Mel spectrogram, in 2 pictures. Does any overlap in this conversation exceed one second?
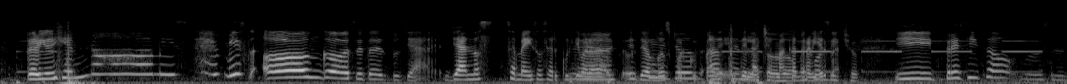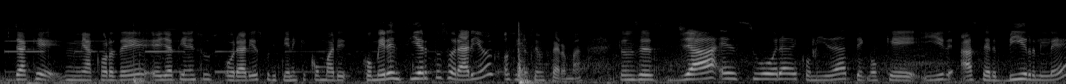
Yes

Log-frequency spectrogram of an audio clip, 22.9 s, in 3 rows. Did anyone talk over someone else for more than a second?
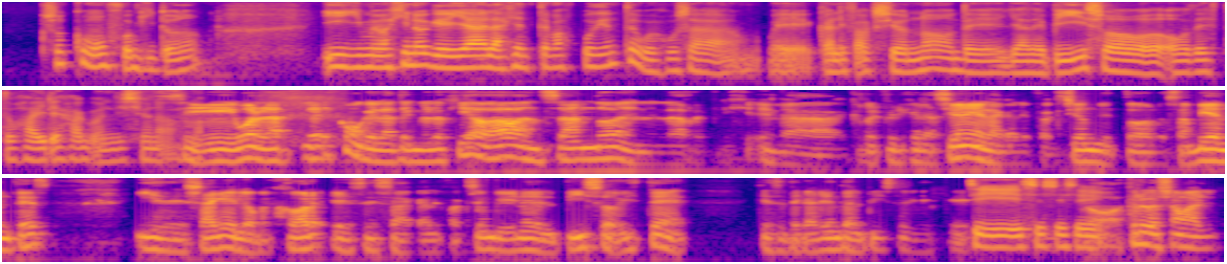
No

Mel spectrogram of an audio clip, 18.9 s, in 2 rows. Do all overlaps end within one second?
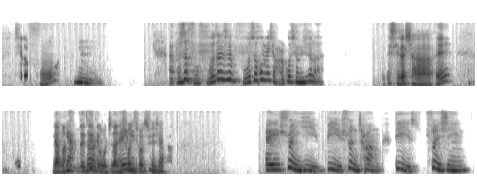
No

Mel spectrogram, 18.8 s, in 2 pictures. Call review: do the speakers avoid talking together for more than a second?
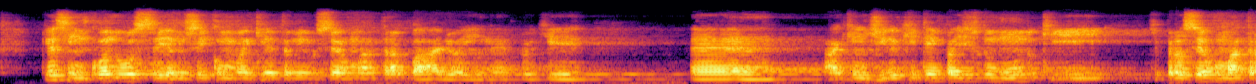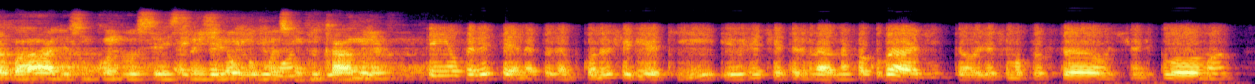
No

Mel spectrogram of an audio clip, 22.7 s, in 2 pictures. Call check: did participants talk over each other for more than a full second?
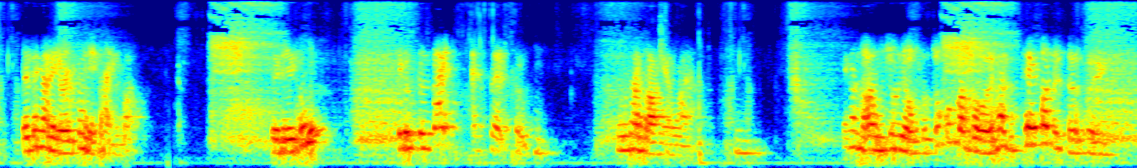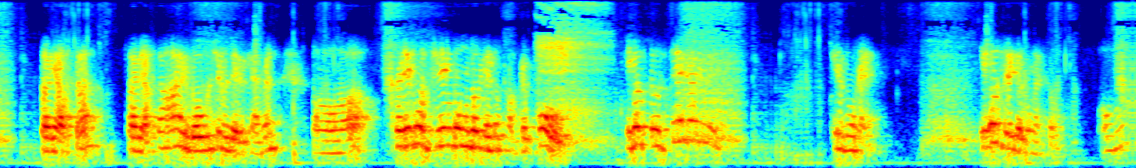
No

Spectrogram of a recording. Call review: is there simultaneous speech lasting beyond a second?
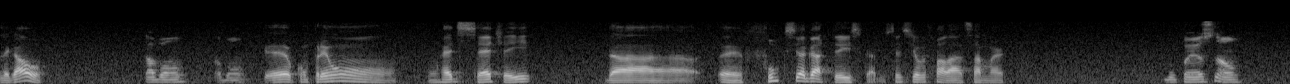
No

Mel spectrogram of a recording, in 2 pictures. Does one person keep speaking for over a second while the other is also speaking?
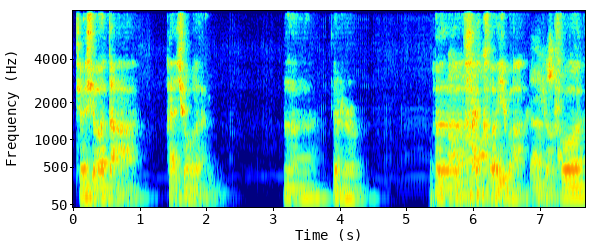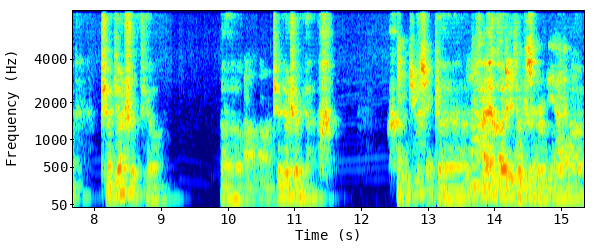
Yes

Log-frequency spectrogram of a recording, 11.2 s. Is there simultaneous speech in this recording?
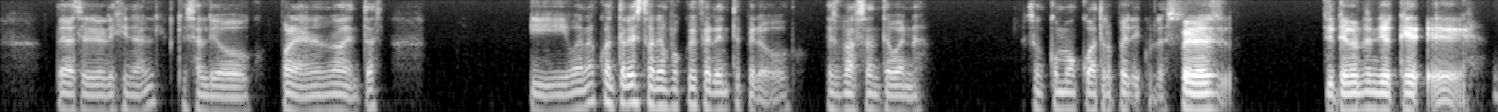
No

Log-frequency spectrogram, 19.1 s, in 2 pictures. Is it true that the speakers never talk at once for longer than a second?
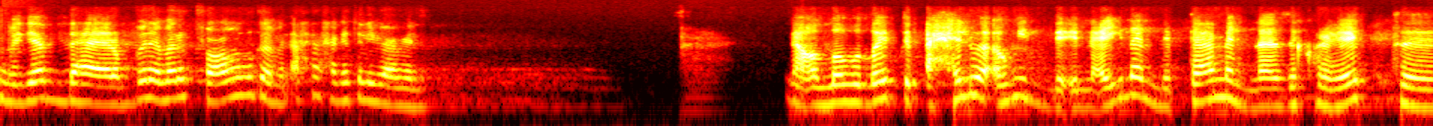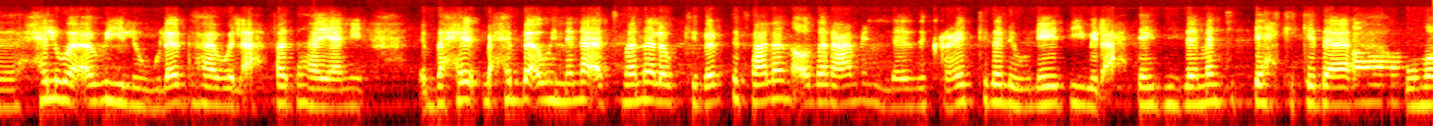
Yes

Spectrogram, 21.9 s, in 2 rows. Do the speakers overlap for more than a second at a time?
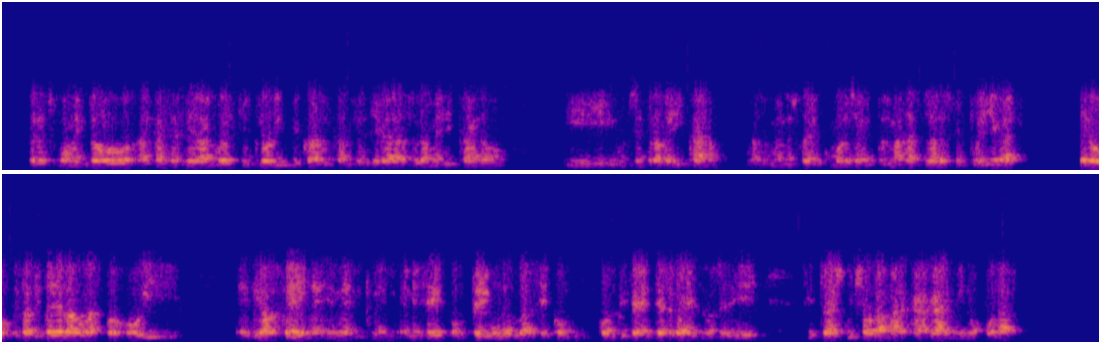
No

